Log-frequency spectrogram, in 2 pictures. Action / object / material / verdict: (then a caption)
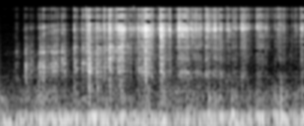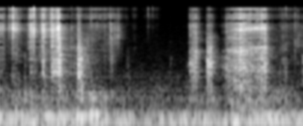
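scrape / coated bar of soap scraped with a metal blade / soap / none. A metal utility knife blade scrapes and shaves the bronze paint and purple glitter coating, and the soap beneath, off a hand-sized solid bar of soap held in one hand. Dry, bright, crackly rasps come in quick bursts, fading into a short quiet stretch before one last scraping burst near the end.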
